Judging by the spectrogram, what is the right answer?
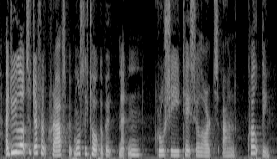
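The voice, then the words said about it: Strong Caithness Scottish accent. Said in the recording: “I have quite a strong Caithness accent.”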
